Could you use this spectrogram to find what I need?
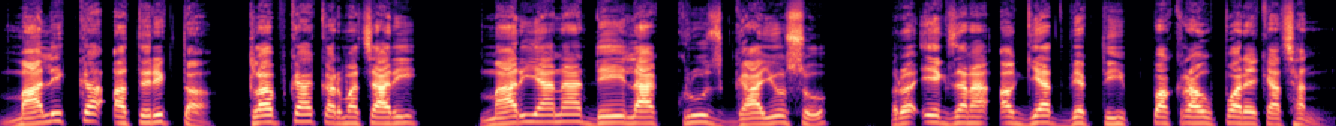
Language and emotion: Nepali, neutral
